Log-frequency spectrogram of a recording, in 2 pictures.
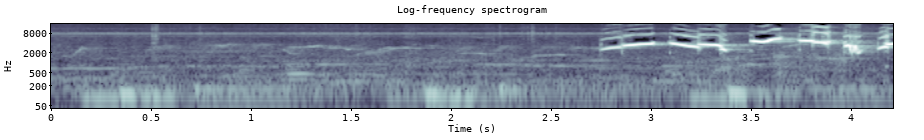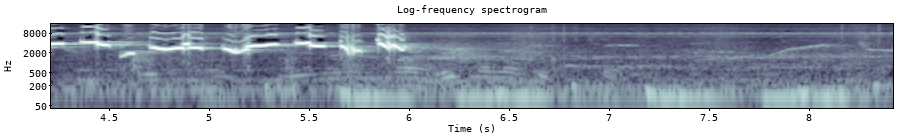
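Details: Oriental magpie-robin, kept in Indonesia, singing to encourage other birds: after a quiet start, about three seconds of loud, rapid, varied whistled phrases with rising and falling notes, then silence again over a low rumbling hum.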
